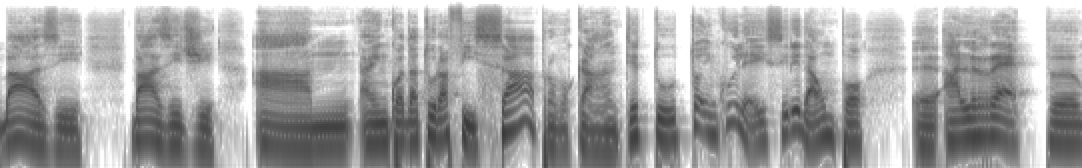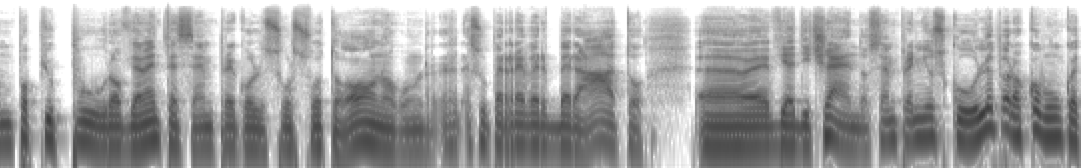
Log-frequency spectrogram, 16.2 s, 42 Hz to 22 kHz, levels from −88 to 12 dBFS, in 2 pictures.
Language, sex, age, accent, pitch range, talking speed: Italian, male, 20-39, native, 100-145 Hz, 155 wpm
